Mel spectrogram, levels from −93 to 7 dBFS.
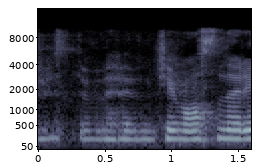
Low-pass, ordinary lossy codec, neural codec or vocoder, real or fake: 9.9 kHz; AAC, 48 kbps; autoencoder, 22.05 kHz, a latent of 192 numbers a frame, VITS, trained on one speaker; fake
